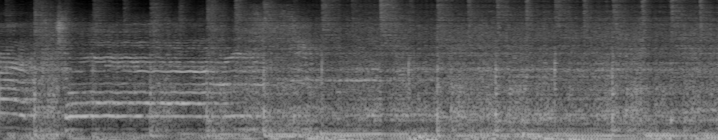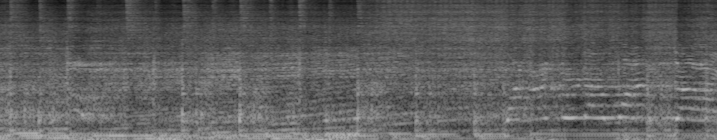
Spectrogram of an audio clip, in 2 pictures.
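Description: Live post-punk band playing loud, with drums, bass and keyboards, recorded from the crowd. A male singer holds wavering sung notes over it in the first two seconds and comes in again near the end.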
